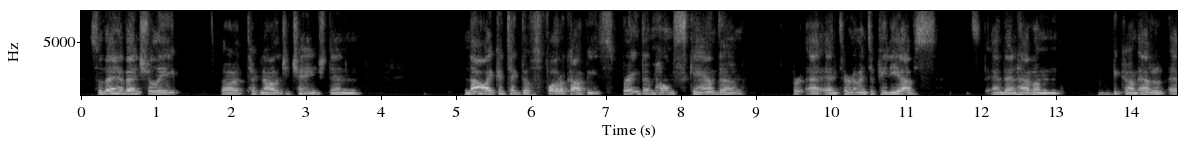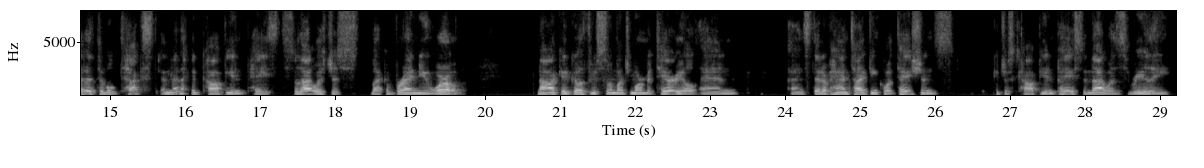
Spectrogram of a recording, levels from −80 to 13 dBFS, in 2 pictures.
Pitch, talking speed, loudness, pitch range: 135 Hz, 150 wpm, -22 LUFS, 125-145 Hz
